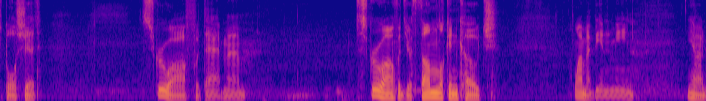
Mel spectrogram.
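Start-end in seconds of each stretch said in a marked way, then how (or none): none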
